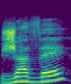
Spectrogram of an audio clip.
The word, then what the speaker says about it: j'avais: So, j'avais, final S not pronounced.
